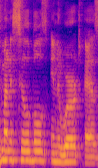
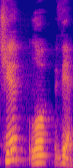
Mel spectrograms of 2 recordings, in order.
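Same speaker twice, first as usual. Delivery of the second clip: slow, syllable-by-syllable delivery. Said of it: "Let's take previous examples".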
